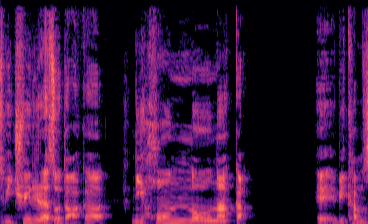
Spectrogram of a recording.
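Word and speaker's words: 日本: like old Daka words so Nihon has the accent on the ii mora which is also the second-to-last mara so it's Nihon this but if you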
